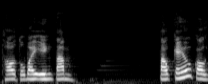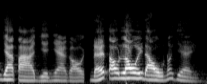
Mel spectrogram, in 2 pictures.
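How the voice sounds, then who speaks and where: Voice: mid-range voice, expressive, moderate pace, fairly bright tone, faint music behind, natural voice. A narrator voicing an old male village exorcist in a Southern Vietnamese accent, blunt and commanding in a ghost story. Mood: assured, gruff. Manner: blunt, commanding, self-assured.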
